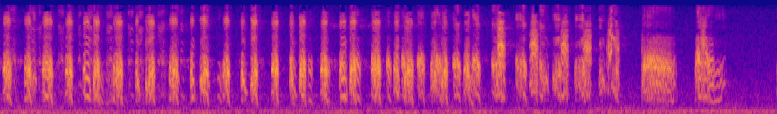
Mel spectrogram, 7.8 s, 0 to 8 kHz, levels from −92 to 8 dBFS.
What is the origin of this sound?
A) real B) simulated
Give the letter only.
A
